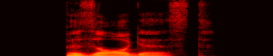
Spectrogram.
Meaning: second-person singular subjunctive I of besorgen
- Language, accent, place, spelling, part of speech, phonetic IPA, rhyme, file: German, Germany, Berlin, besorgest, verb, [bəˈzɔʁɡəst], -ɔʁɡəst, De-besorgest.ogg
